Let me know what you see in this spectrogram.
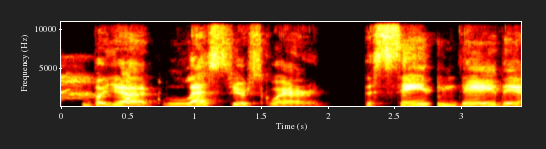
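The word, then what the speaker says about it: Leicester: And then Lego says, "Hey, we're going to do this crazy reveal event at Lancaster Square." Wait, is that pronounced right? Lancaster Square. No, it's Lester Square.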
